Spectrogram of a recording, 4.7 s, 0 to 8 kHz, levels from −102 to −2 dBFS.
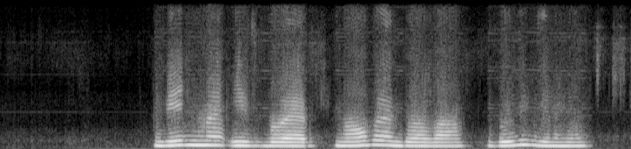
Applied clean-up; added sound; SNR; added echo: neural separator model SepFormer DNS4.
